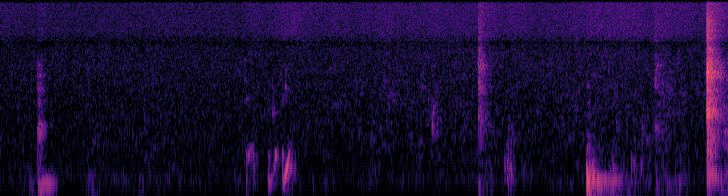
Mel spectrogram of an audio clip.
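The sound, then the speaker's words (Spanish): During a catechism talk, the speaker quietly sips water: a few soft, wet slurps and small mouth and liquid clicks, scattered irregularly, with a sharper clink or gulp near the end and no talking. “Pero antes de hablar del cuarto mandamiento, deja, toma un poquito de agua”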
